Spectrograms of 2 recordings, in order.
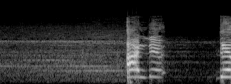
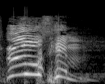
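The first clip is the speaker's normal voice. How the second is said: commanding shout; 6 semitones higher than usual. Retold or imitated. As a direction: cast it out with force. Repeated command to release.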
